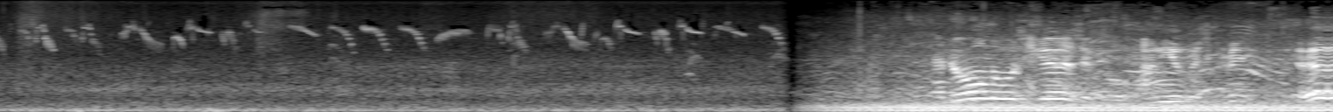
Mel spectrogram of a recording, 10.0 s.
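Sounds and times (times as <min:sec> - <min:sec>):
small bird chirping: 0:00.0 - 0:06.0
faint low outdoor rumble: 0:00.2 - 0:10.0.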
